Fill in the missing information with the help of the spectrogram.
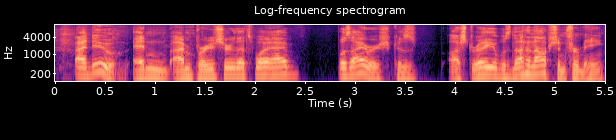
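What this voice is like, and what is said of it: Usual voice. Nothing is said of it.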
